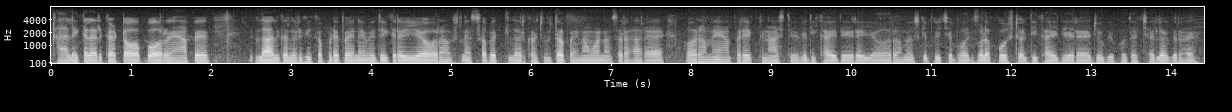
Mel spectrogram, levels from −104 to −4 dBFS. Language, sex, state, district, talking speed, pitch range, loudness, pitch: Hindi, male, Maharashtra, Solapur, 235 wpm, 115-125 Hz, -23 LUFS, 120 Hz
